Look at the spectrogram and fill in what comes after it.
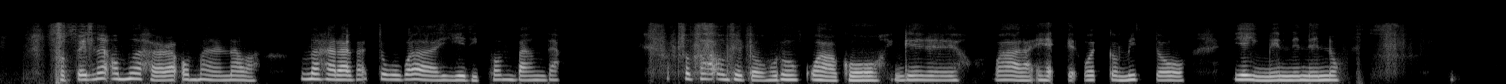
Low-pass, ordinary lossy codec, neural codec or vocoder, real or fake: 7.2 kHz; Opus, 24 kbps; codec, 16 kHz in and 24 kHz out, 0.6 kbps, FocalCodec, streaming, 4096 codes; fake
